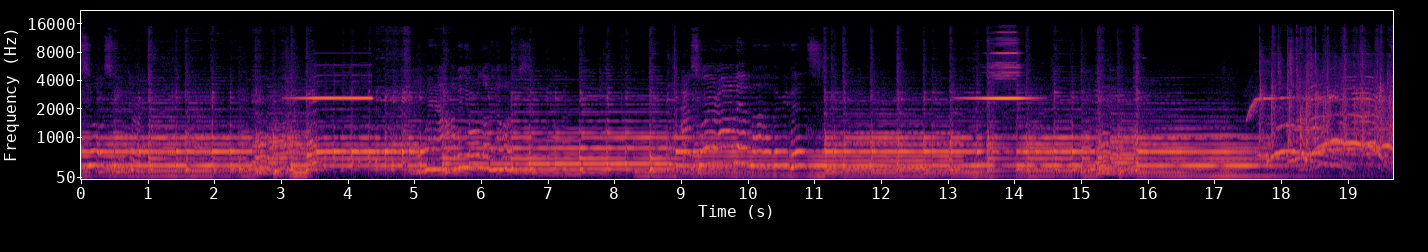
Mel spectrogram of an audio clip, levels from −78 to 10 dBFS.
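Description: At 3.00 s a loudspeaker feedback squeal starts: a steady 2.6 kHz tone that swells over about half a second to roughly 5 dB above the audio and stops at 4.39 s. The microphone is hearing its own loudspeaker, and at 2.6 kHz the loop gain exceeds one, so that frequency keeps reinforcing itself. It returns at 13.09 s, same pitch, building a little more slowly to about 10 dB above the audio before cutting off at 14.48 s.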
